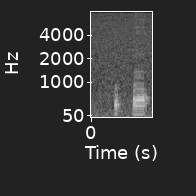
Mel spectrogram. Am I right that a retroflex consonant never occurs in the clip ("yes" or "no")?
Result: yes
